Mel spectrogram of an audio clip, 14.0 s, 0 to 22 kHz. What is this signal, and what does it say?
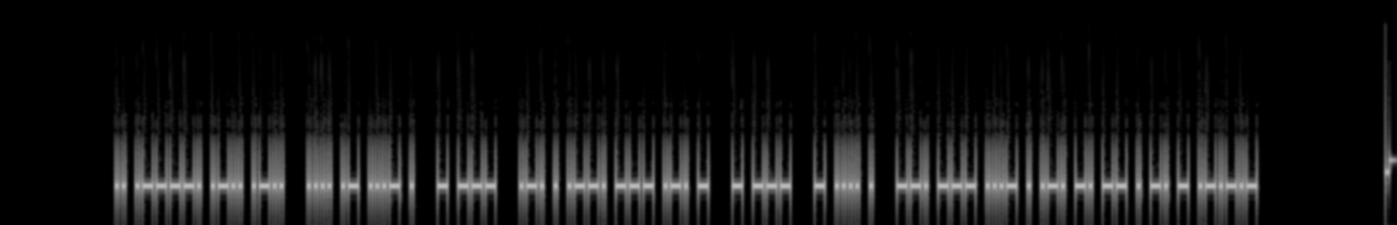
Morse code, heard as a keyed tone, about 34 wpm, 700 Hz. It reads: I'LL HAVE TO REPORT TO THE GOVERNMENT.
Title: A Sound Of Thunder 35wpm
